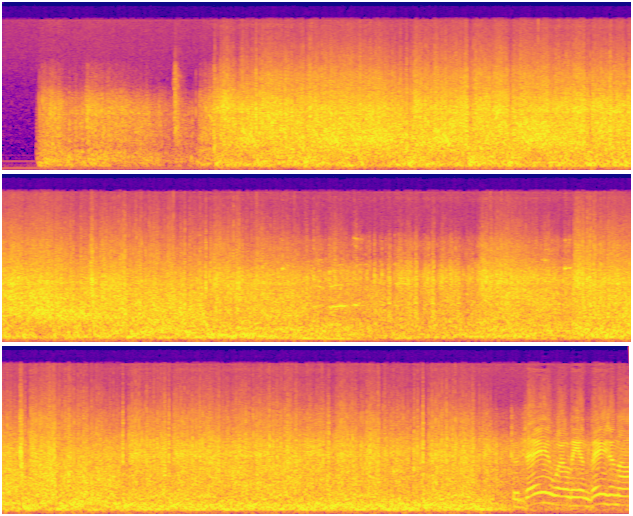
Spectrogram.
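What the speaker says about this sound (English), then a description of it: "heavy bombers roar out over the heads of the advancing ground forces, blasting away systematically at vital industrial" WWII heavy bombers over industrial targets in Germany: a dense, continuous roar of engines and rumbling blasts fills the whole stretch, loud and unbroken, with a narrator's voice running over it.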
